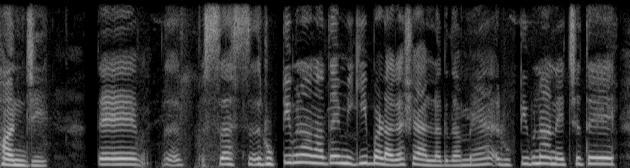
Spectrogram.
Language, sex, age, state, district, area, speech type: Dogri, female, 18-30, Jammu and Kashmir, Samba, rural, spontaneous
